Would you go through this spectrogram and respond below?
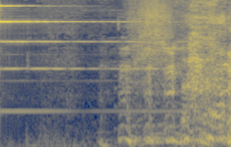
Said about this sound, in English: You may not stop me from ringing that bell when the answer is correct.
